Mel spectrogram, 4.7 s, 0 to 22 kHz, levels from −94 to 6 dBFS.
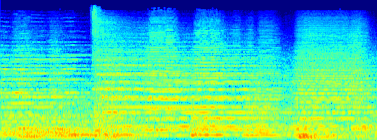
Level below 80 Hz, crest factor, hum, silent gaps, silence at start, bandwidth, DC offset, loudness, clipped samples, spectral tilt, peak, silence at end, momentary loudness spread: -42 dBFS; 14 dB; none; none; 0 s; 17.5 kHz; under 0.1%; -22 LUFS; under 0.1%; -5.5 dB/octave; -8 dBFS; 0 s; 3 LU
